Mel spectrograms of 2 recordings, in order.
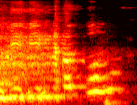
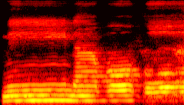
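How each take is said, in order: First: "Nina Bobo" asked much higher, drawn out; incredulous. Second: Slow sung Nina Bobo, lullaby tune. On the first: Asking the men if the sermon was a lullaby, incredulous and high. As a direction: feign disbelief at "Nina Bobo". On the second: Sung, mocking the sermon as a lullaby to the congregation. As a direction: croon "Nina Bobo" like rocking a baby. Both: Retold or imitated. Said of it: "Kok aku dengernya".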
